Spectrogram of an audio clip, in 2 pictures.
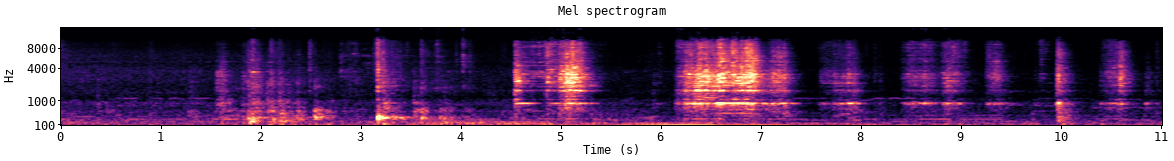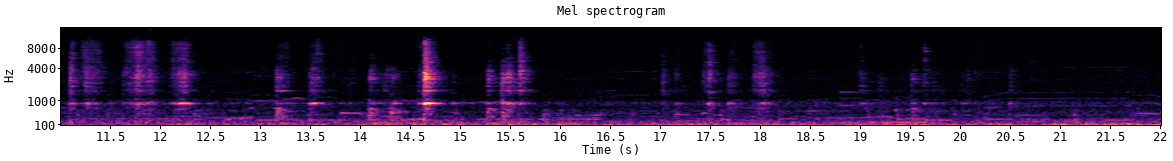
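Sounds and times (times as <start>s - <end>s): metal tools clinking and scraping: 1.5s - 12.4s, 13.1s - 15.9s, 17.0s - 18.3s, 19.0s - 20.6s
rasping scrape: 1.9s - 15.9s, 16.9s - 20.7s.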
